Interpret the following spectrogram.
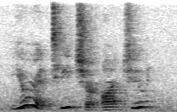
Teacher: When we're confirming, we're asking a real yes-no question, so our voice tends to go up. The pattern is to have rising intonation.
